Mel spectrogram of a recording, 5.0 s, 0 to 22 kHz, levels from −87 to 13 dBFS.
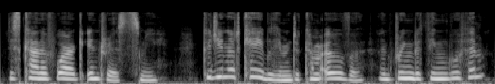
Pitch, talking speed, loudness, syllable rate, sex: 265 Hz, 240 wpm, -14 LUFS, 5.7 syllables/s, female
